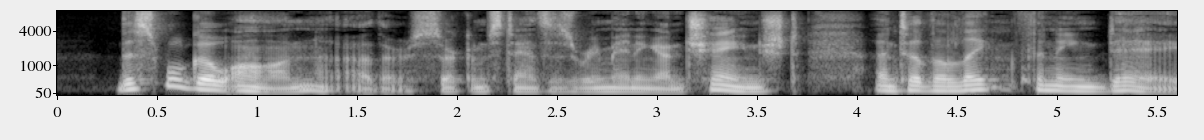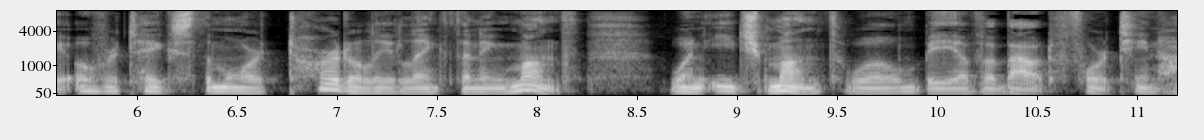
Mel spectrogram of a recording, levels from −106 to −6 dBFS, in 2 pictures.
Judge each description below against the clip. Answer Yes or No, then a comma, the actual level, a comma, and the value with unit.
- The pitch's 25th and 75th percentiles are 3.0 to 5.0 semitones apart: Yes, average, 4.3 semitones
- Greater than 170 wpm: No, average, 140 wpm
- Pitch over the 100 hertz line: No, very low, 95 Hz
